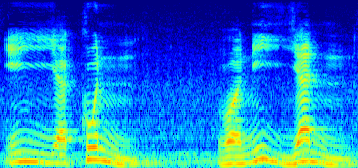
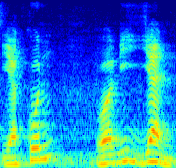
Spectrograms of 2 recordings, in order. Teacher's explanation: maksudnya tidak boleh dengung eh tidak boleh ada dengung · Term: izhar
